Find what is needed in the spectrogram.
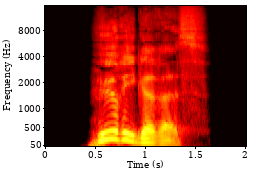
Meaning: strong/mixed nominative/accusative neuter singular comparative degree of hörig
- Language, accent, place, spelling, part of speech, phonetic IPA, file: German, Germany, Berlin, hörigeres, adjective, [ˈhøːʁɪɡəʁəs], De-hörigeres.ogg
